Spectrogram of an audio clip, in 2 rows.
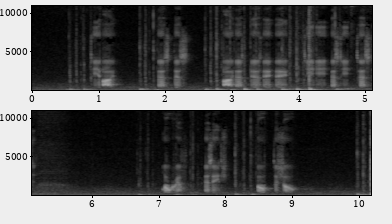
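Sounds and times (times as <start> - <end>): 
typing on a computer keyboard in a word processor: 0.5 - 1.0, 1.6 - 2.0, 2.6 - 4.4, 6.7 - 8.6, 10.0 - 10.1
speech: 1.1 - 5.2, 7.1 - 9.1.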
